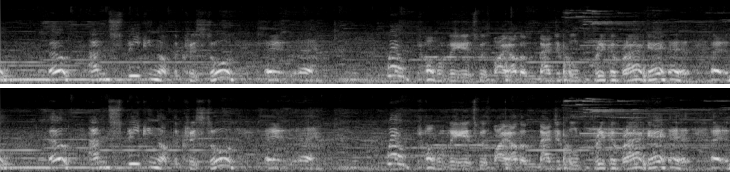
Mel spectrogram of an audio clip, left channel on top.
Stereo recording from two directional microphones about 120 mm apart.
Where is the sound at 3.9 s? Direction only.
25° right (ahead or behind).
